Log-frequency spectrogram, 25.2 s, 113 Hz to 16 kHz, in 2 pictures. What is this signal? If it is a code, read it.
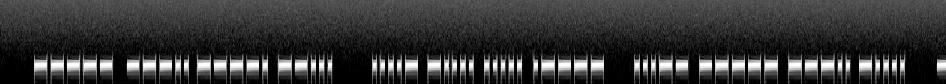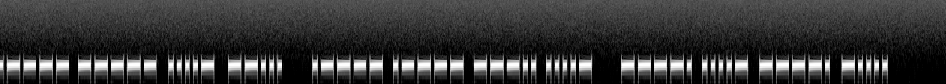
Morse code, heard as a keyed tone, hand-sent with a paddle, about 22 wpm, 360 Hz. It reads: 0897 4651 3086 0047 1184 9496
